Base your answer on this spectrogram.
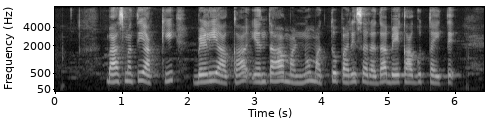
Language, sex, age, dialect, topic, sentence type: Kannada, female, 31-35, Central, agriculture, question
